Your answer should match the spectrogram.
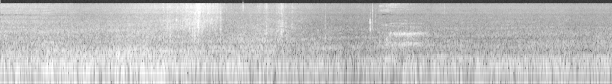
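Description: Wind buffeting the phone microphone over a steady wash of ocean surf on a rocky shore, with a brief sharp noise about two seconds in.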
